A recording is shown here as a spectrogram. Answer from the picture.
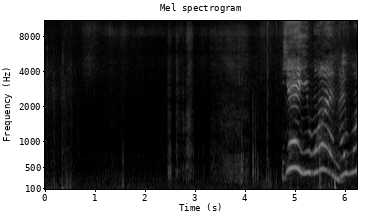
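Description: Faint rustling and a few light clicks of toys being handled on a carpet, then a high-pitched, sing-song voice starts near the end.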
